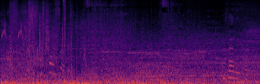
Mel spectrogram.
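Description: A spell being cast in the video game Hogwarts Legacy, a dense booming burst layered with crackling game effects, continuous and loud, while a voice speaks over it.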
